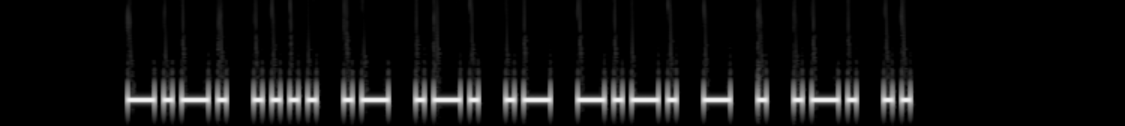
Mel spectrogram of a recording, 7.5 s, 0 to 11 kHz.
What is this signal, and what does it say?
Morse code, heard as a keyed tone, about 20 wpm, 700 Hz. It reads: CHARACTERI
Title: Build A Word - 5 Letters At A Time - 12-Letter Words - 20wpm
